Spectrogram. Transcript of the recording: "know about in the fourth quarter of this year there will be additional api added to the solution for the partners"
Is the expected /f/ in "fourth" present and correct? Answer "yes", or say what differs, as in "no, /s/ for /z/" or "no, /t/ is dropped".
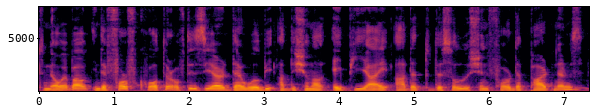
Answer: yes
